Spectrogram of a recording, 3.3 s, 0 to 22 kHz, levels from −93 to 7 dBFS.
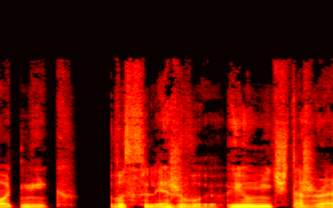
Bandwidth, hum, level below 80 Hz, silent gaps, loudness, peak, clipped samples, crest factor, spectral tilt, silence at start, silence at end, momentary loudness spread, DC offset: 16 kHz; none; -46 dBFS; 0.79-1.09 s; -21 LUFS; -4 dBFS; under 0.1%; 16 dB; -5 dB/octave; 0 s; 0 s; 13 LU; under 0.1%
